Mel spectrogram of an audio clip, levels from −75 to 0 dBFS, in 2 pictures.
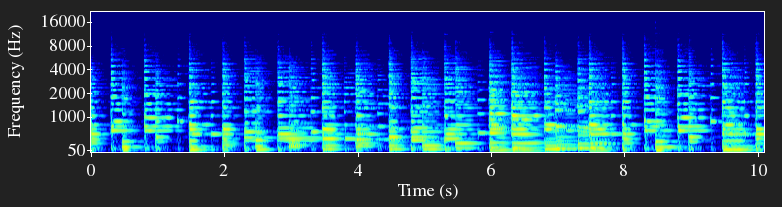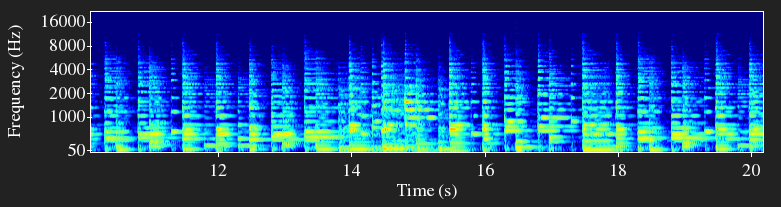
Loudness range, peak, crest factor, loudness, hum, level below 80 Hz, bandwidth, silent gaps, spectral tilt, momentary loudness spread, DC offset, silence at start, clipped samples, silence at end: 4 LU; -10 dBFS; 20 dB; -30 LUFS; none; -44 dBFS; 14 kHz; none; -5.5 dB/octave; 6 LU; under 0.1%; 0 s; under 0.1%; 0 s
